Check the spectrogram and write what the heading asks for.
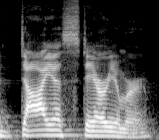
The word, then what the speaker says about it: diastereomer: The other relationship that we'll talk about is a diastereomer. Now, this one always trips up people on how to pronounce it, so I'd like you to repeat after me.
